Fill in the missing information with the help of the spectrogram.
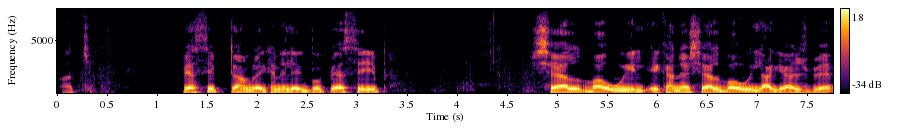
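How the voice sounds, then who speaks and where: A man with a Bengali accent teaches grammar as if dictating, deliberately repeating phrases piece by piece. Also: medium pitch, fairly even intonation, mellow, smooth. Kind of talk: dictated grammar lesson, written out step by step. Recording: dull lo-fi microphone sound.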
